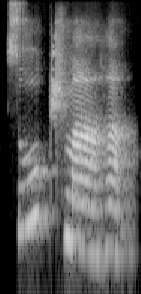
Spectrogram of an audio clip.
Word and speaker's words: सूक्ष्माः: Te prati prasava heyaha sukshmaha. Here, let us make sure to pronounce this part perfectly. Sukshmaha. We need to make sure we get the K and the S dot.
